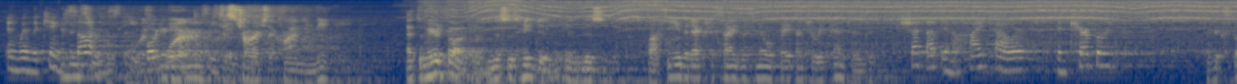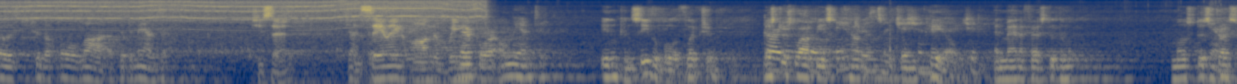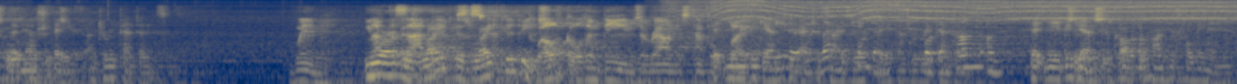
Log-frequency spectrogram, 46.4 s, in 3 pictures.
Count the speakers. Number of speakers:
four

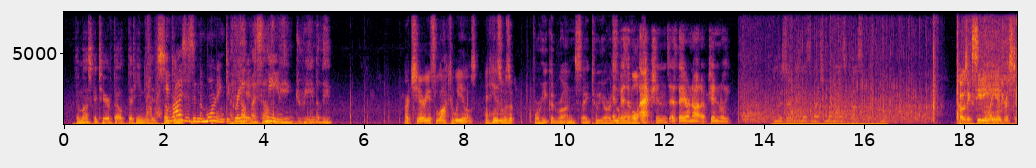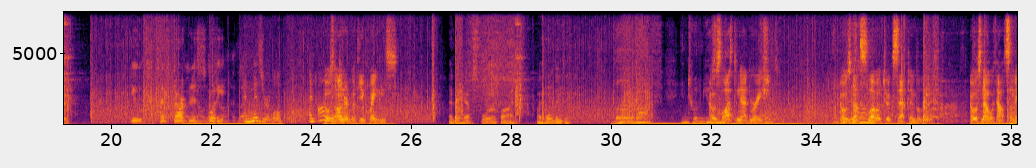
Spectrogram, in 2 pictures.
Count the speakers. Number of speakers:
eight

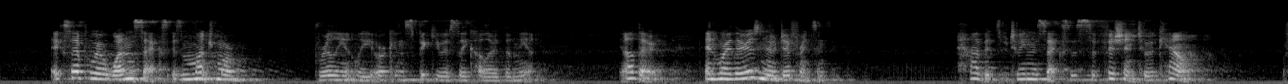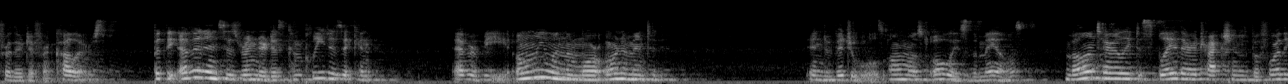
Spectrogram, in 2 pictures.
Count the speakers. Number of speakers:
one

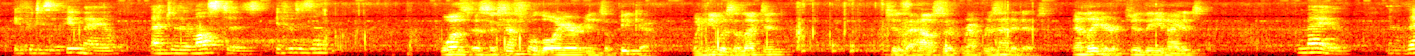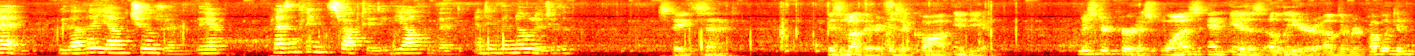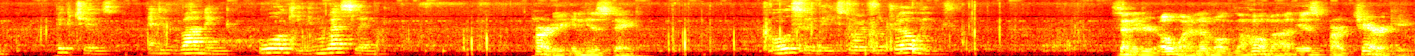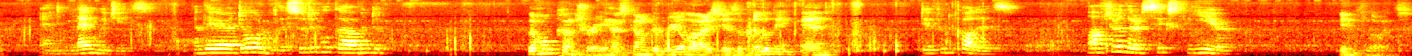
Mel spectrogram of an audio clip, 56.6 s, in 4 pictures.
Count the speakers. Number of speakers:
two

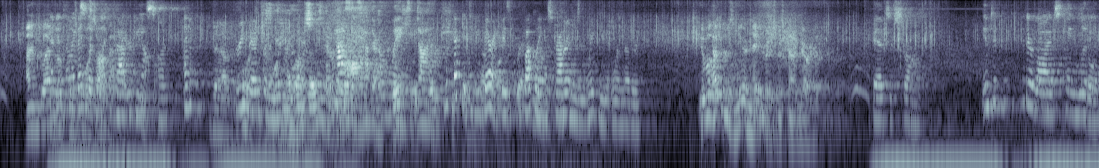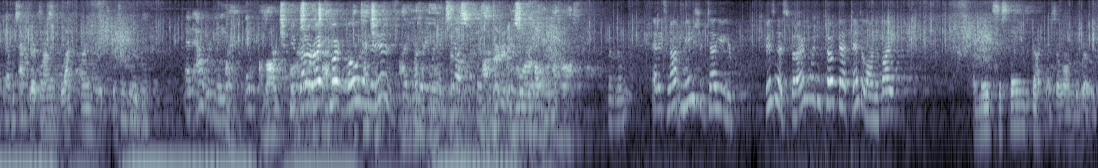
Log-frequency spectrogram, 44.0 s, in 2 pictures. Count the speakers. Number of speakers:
eight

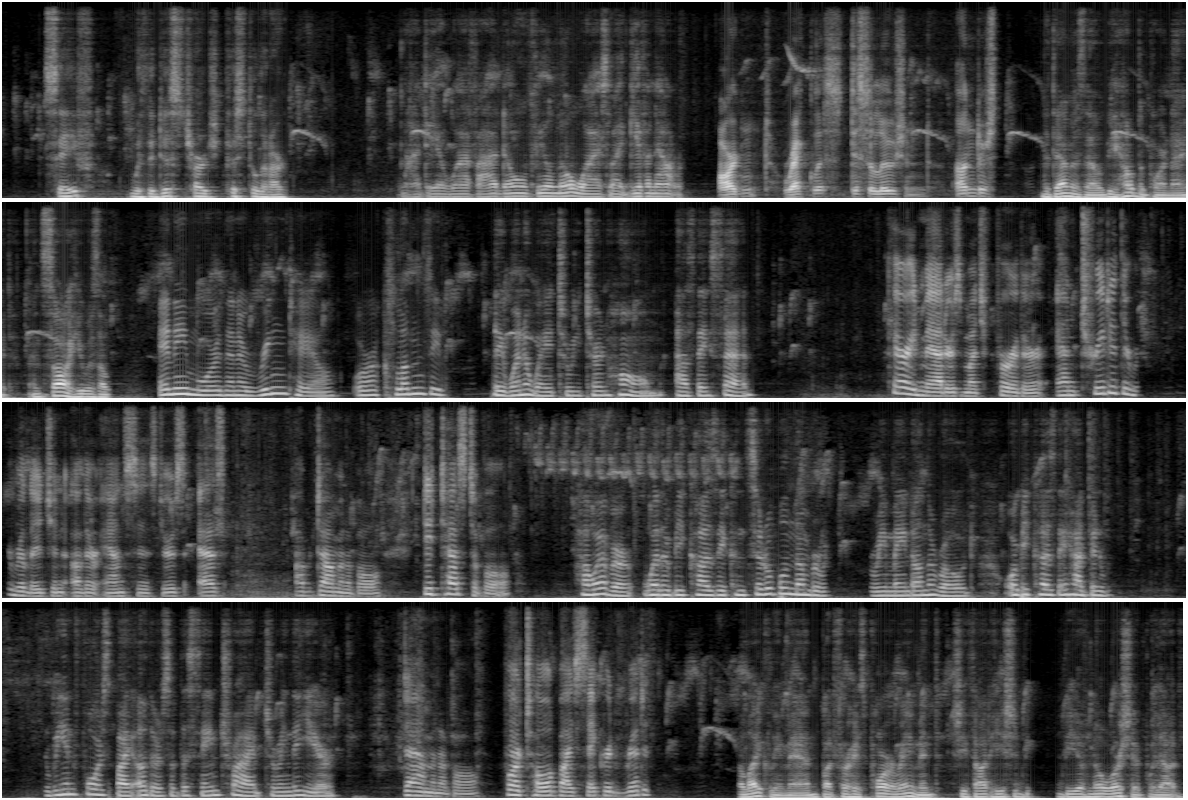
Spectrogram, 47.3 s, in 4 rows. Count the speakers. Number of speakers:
seven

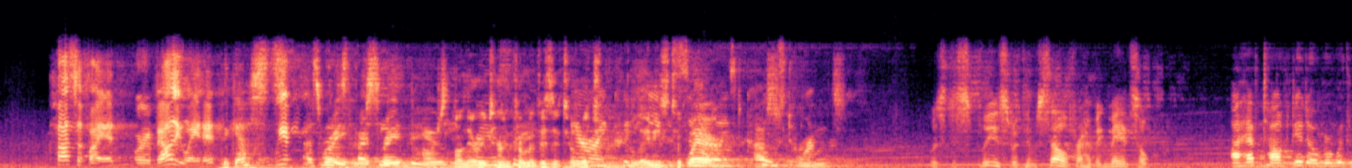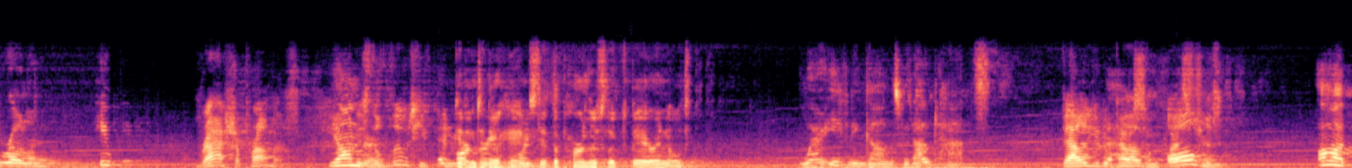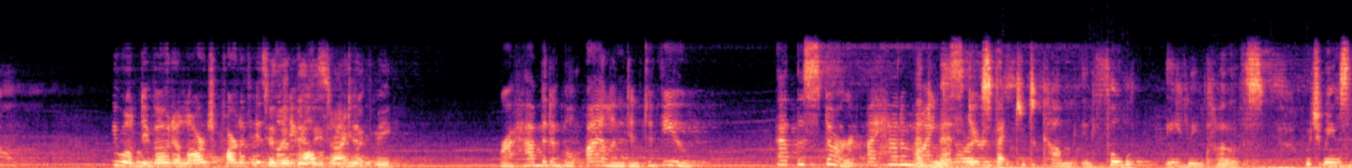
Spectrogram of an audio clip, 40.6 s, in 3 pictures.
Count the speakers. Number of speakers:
eight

